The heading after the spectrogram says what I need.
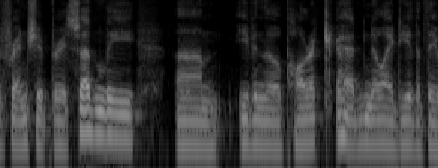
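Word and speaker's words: Pádraic: Colin Farrell's, is it Porrick? It's like Patrick. We would say Padrig. I think everyone on screen calls him Porrick, don't Porrick, they? yeah. But it's spelled Padrick, I think, in the credits.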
